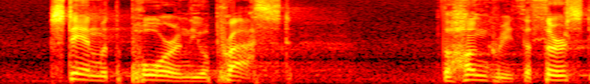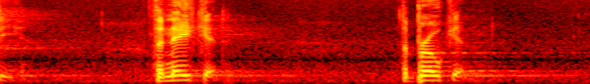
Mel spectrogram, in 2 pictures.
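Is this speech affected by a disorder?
No.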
